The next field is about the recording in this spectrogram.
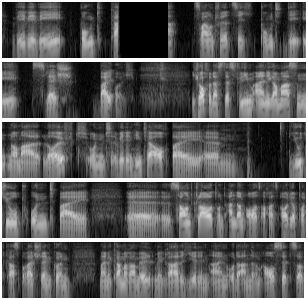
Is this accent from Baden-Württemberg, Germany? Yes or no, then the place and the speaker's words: no; Ruhr area, North Rhine-Westphalia, Germany; now in Wuppertal, Germany; Ich selbst bin ein Kind des Ruhrgebietes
